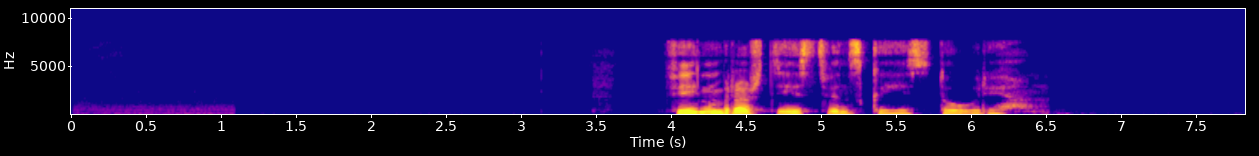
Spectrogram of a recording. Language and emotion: Russian, sad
